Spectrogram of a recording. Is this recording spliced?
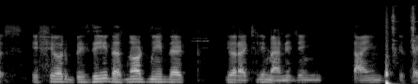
no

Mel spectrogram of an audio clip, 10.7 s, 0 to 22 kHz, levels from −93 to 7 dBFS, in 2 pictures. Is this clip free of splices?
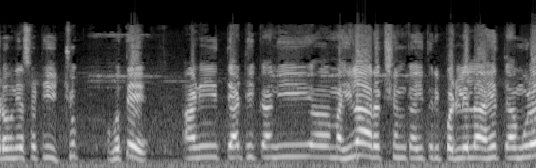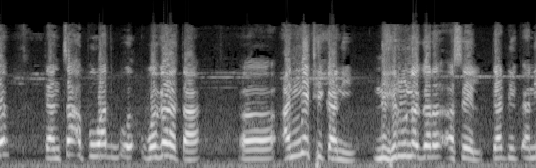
yes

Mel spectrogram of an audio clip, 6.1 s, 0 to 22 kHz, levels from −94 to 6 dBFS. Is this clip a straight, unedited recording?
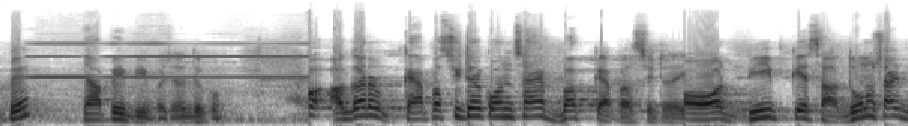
no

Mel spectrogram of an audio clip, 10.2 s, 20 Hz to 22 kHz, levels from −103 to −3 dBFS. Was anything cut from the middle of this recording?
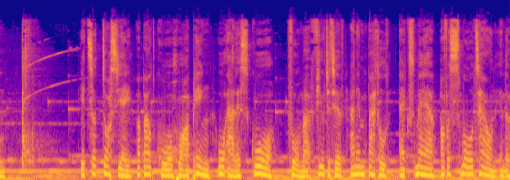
no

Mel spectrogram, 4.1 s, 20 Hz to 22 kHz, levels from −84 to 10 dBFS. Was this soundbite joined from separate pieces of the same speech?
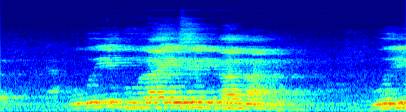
no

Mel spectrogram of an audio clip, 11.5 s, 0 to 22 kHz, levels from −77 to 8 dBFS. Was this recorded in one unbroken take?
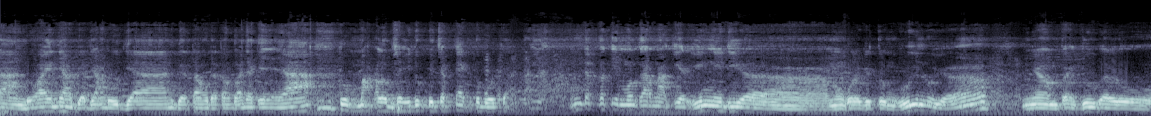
no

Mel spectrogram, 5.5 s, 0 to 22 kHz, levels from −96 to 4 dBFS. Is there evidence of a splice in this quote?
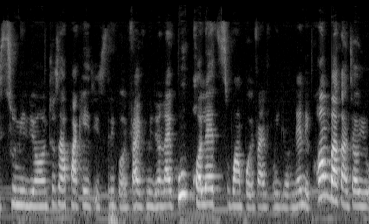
no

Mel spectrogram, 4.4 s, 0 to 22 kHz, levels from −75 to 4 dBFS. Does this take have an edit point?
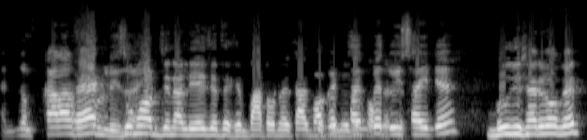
no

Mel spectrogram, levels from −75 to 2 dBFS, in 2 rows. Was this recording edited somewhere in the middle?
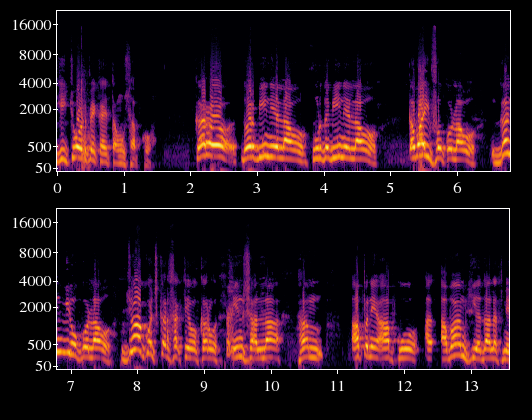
no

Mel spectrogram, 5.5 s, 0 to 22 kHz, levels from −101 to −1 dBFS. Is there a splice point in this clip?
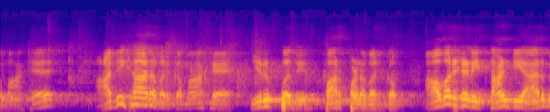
no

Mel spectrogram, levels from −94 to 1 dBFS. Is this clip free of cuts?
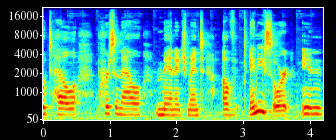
yes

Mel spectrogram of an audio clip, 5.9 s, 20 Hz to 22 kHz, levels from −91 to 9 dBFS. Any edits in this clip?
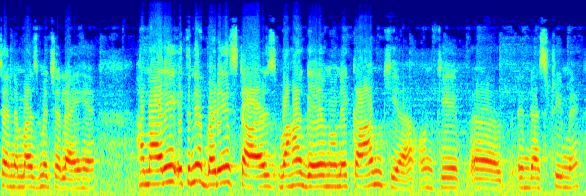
no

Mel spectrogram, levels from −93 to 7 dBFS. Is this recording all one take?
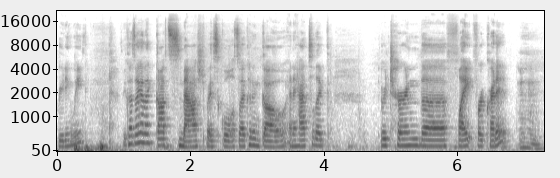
yes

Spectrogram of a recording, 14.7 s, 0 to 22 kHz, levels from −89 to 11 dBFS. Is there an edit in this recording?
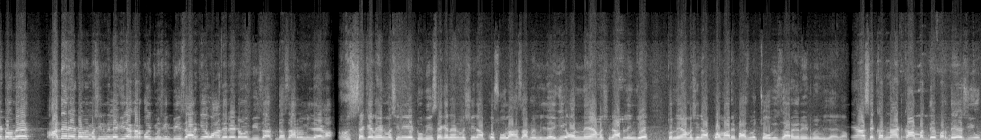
yes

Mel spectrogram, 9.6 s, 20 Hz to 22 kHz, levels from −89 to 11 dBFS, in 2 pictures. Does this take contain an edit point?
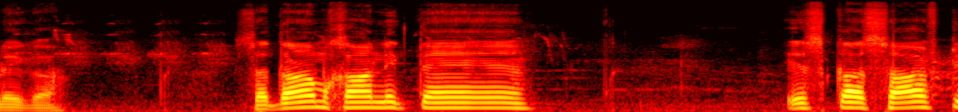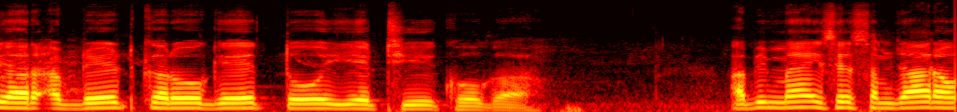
no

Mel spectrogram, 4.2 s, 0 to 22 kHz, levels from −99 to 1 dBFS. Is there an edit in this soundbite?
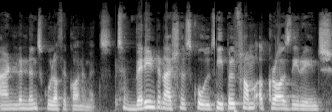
yes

